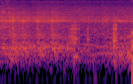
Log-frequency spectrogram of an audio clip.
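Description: Quiet room noise: a low, steady hiss with a few faint, indistinct sounds and no clear event.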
